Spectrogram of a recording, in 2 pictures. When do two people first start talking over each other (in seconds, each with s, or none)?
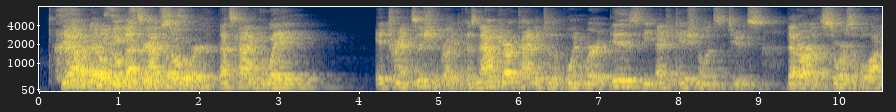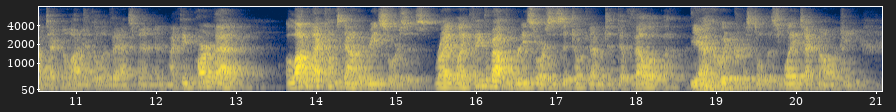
0.5 s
